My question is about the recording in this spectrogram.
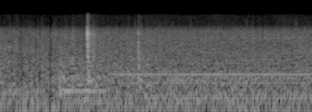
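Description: A single sharp click about half a second in, then a faint steady hum over hiss: the start of playback before a recording of a piano quartet is heard.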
